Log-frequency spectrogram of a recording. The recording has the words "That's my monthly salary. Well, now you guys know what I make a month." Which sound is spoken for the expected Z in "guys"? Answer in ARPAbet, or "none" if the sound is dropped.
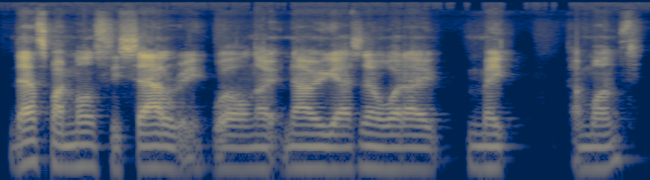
Z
